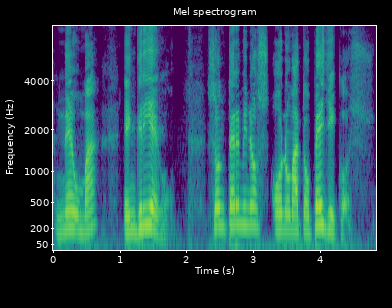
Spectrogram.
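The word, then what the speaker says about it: pneuma: Las palabras bíblicas para espíritu son ruach, R-U-A-C-H en hebreo, ruach, y neuma, con la P delante, que no se pronuncia, neuma, en griego.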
